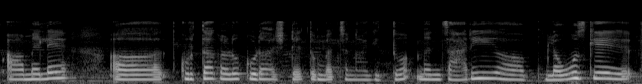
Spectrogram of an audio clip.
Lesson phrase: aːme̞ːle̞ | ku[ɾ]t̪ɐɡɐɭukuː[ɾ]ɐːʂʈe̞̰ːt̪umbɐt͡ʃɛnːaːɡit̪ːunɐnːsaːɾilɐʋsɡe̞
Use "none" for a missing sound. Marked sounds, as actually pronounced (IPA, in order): ɾ, ɽ

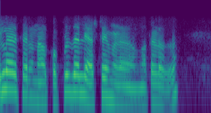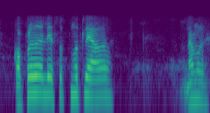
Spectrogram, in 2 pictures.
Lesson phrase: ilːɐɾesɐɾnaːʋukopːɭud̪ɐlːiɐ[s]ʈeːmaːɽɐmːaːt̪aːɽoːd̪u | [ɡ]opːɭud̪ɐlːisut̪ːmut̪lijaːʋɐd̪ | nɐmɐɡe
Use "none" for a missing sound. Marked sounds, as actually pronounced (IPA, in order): ʂ, k

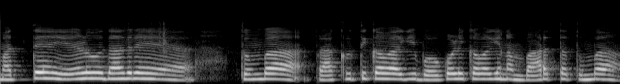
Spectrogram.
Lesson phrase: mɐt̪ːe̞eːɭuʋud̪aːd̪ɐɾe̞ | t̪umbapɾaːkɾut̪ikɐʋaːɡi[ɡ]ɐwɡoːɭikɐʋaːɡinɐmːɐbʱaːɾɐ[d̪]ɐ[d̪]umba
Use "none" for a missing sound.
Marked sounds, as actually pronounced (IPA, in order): b, t̪, t̪

